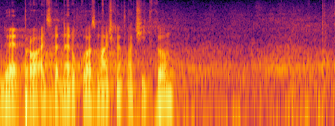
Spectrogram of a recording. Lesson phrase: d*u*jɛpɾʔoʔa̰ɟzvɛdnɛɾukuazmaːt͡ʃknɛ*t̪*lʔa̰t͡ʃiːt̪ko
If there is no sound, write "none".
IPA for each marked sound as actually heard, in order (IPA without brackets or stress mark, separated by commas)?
o, t̪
